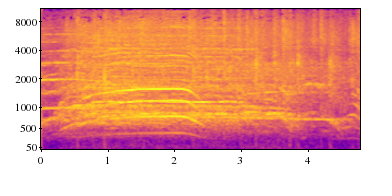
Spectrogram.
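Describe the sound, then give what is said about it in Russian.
Audience shouting and cheering, a sustained wash of crowd voices topped by a prominent drawn-out whooping shout, swelling over two seconds and then slowly fading. “Shout. Кричи.”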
